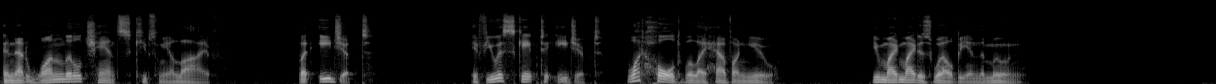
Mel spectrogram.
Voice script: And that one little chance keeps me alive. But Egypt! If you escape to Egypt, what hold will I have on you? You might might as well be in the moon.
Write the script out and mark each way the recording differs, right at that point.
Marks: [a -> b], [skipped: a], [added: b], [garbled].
And that one little chance keeps me alive. But Egypt! If you escape to Egypt, what hold will I have on you? You might might as well be in the moon.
